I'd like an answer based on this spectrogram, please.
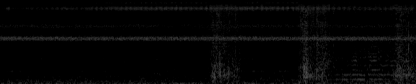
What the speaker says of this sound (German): Ah, das sind die Mücke, oder?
